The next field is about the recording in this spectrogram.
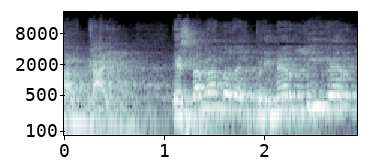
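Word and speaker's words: ἀρχή: Por ejemplo, cuando dice principados, e aquí viene en en esta traducción dice arhe que se pronuncia arca.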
